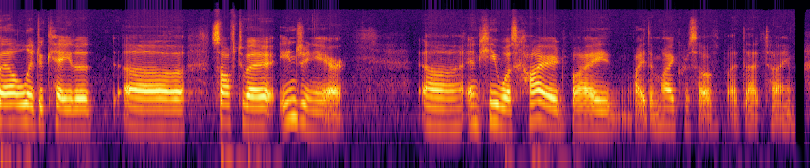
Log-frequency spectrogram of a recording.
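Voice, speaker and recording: Someone talks at a fairly slow pace with a Russian accent. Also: woman. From Russia (Perm). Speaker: immigrant, trained journalist. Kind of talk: interview. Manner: halting.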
